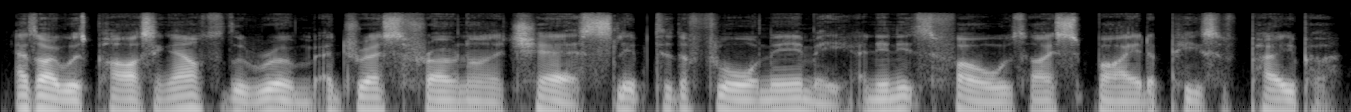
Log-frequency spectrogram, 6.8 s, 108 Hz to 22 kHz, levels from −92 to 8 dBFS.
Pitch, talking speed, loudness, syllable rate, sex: 95 Hz, 265 wpm, -19 LUFS, 5.2 syllables/s, male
